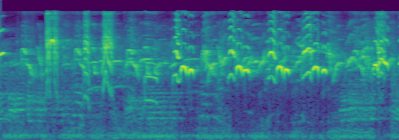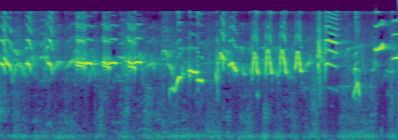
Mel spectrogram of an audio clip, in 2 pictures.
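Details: Oriental magpie-robin in active 'konslet' style singing full of varied fill phrases: a dense, rapid stream of high whistles, chattering notes and sharp clicks, with bursts of repeated down-slurred notes near the end.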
